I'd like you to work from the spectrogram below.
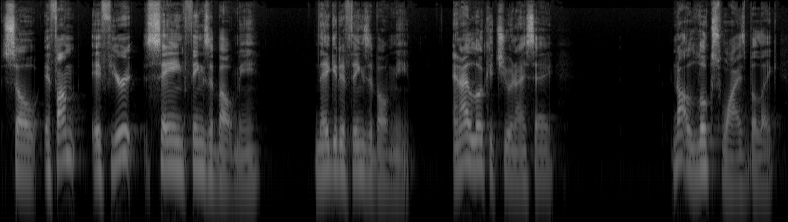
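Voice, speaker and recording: A young man with a slight lisp speaks in a mid-range voice, lively and blunt, swearing freely as he tells his story. He slips into quick voices when quoting people. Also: medium pitch. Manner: animated, profane, quick to act out quotes. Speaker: podcast guest, agency co-founder. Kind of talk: casual interview talk.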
